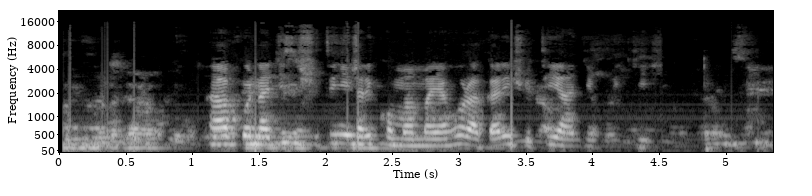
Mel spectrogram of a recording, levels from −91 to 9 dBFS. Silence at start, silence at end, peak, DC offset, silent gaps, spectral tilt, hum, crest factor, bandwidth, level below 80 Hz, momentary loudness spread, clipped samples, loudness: 0 s; 0 s; 0 dBFS; under 0.1%; none; -6.5 dB/octave; none; 18 dB; 14.5 kHz; -48 dBFS; 23 LU; under 0.1%; -17 LUFS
